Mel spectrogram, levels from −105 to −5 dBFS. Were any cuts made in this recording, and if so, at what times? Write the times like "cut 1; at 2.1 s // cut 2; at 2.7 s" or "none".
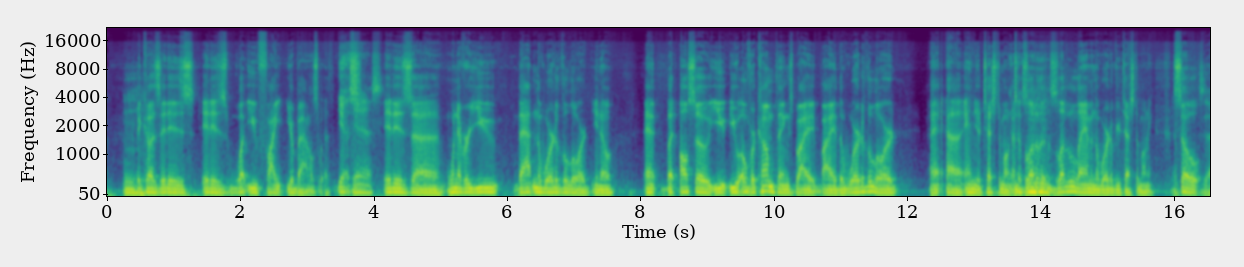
cut 1; at 13.6 s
